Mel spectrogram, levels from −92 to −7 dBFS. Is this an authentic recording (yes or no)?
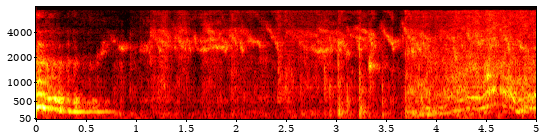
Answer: no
